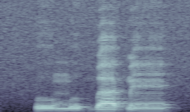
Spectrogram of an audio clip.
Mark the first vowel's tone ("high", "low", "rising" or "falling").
low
